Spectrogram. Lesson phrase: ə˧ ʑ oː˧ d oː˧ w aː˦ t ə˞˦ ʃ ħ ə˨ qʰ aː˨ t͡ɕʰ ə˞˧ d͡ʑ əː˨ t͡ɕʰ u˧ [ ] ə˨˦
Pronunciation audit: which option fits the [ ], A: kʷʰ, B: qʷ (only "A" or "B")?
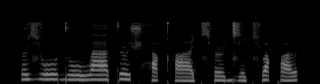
B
